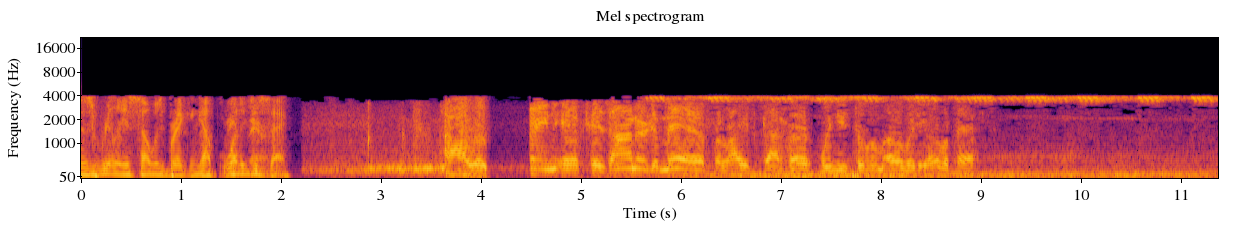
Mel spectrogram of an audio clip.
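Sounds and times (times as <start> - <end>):
speech: 0.0 - 2.2, 3.2 - 9.1
low hum: 0.0 - 11.3
crickets chirping in a high-pitched trill: 3.8 - 11.3.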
